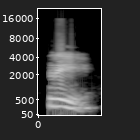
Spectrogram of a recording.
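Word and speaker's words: three: tres en inglés vemos el símbolo conocido como teta del alfabeto griego el cual se pronuncia similar a nuestra Z luego vemos la r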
